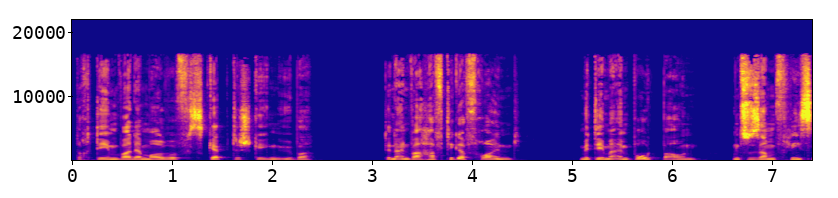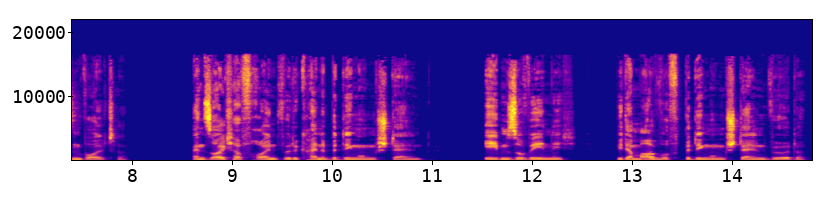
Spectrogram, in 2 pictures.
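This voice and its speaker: A man reading a fable aloud as narrator in an expressive, melodic way. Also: fairly low pitch, normal speed. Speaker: storyteller. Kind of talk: scripted narration of a children's fable.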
